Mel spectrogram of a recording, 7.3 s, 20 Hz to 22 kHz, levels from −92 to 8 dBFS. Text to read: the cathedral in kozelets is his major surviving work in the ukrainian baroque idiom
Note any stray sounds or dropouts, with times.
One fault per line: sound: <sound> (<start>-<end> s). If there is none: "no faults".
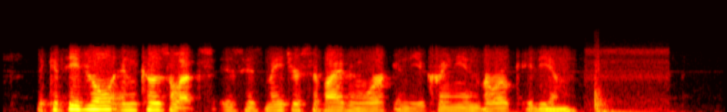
sound: thud (5.9-6.6 s)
